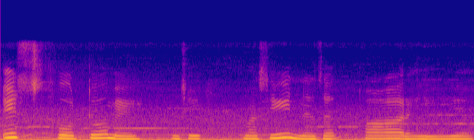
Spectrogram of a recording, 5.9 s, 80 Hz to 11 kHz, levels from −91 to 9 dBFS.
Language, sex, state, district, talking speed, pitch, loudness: Hindi, female, Madhya Pradesh, Umaria, 90 wpm, 105 Hz, -16 LUFS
